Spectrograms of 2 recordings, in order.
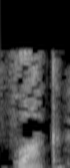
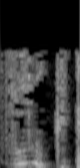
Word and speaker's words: Fluke: It's spelled Fluke, but people said her name was Fluck. And I'm going, seriously? Her name is Fluke. How do you get Fluck?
